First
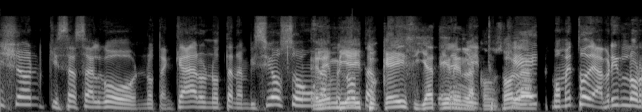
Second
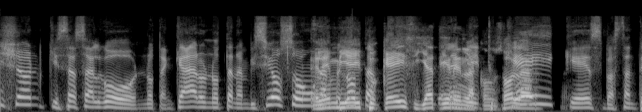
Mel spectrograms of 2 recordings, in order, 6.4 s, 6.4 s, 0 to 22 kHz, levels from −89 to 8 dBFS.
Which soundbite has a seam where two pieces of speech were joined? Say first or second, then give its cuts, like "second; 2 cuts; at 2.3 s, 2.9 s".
first; 1 cut; at 5.3 s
